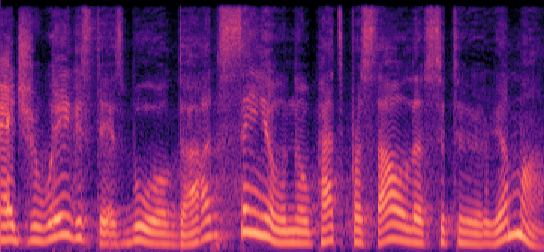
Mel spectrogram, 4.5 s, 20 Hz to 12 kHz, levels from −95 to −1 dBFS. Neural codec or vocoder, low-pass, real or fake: codec, 16 kHz in and 24 kHz out, 0.4 kbps, LongCat-Audio-Codec, two codebook decoder; 10.8 kHz; fake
